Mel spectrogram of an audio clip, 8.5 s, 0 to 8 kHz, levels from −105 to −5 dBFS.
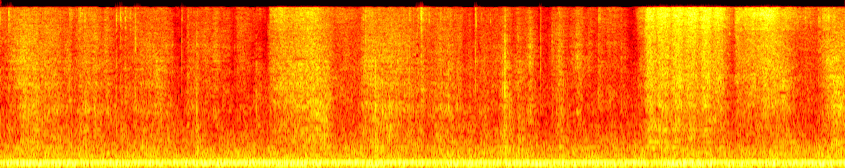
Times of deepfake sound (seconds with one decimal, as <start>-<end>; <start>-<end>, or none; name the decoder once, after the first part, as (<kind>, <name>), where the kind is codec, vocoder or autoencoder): none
